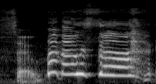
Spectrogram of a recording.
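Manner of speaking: high, drawn-out cheer; excited. Real, not acted. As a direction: sing out the drink's name. Excited announcing drink.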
